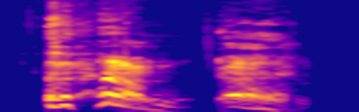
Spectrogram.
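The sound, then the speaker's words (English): Inside a spaceship, a woman hacks and clears her throat in two strained, raspy bursts, coughing something up from the back of her throat, fairly loud with a brief pause between them. “Inside the spaceship, sitting across from Jerry, his wife screams for a solid minute, and then finally coughs something up from the back of her throat.”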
